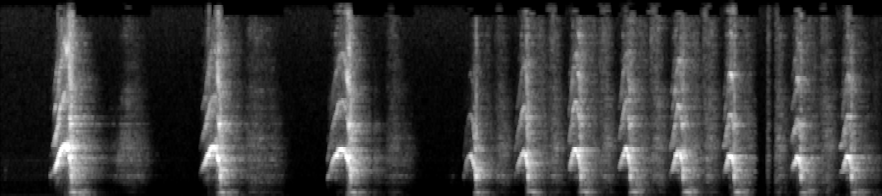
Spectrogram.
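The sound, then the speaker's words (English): A reed game call sounds three slow, raspy, bark-like notes spaced apart, then speeds into a quicker run of about eight similar notes, loud and clear with no talking; the second part of the call is made by breathing back in rather than blowing out. “But then the second part of the call, I'm breathing a deep breath of air back in with my tongue, actually not on the reed at all.”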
